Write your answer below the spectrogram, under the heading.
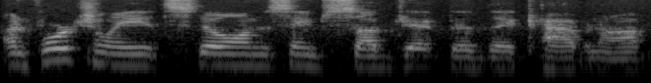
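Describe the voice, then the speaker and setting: A man's high-pitched voice with lively intonation over noticeable background noise. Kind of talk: political commentary to camera. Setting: wrong microphone, poor sound. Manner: casual, hesitant with fillers.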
